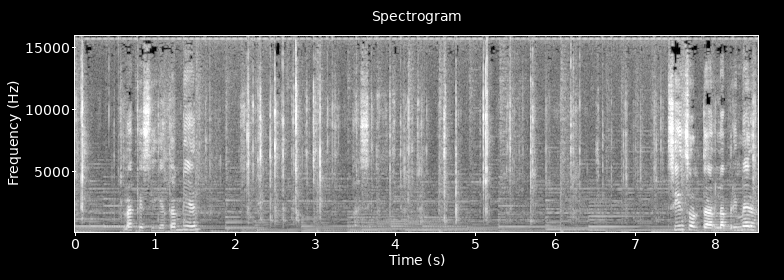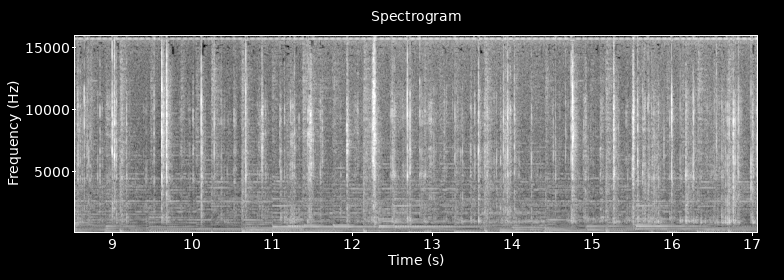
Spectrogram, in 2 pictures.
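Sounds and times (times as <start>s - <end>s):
instrumental pop music: 0.0s - 17.0s.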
